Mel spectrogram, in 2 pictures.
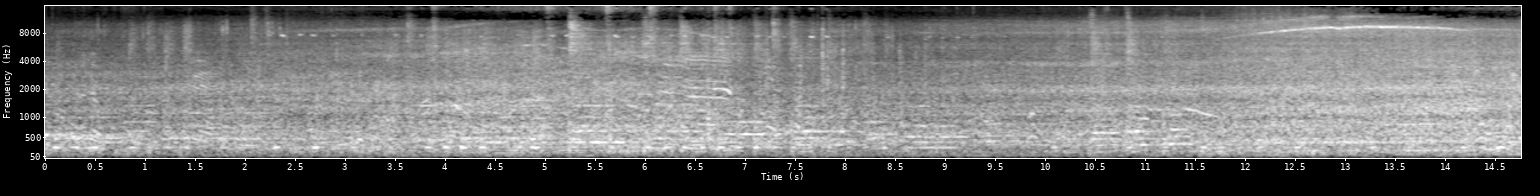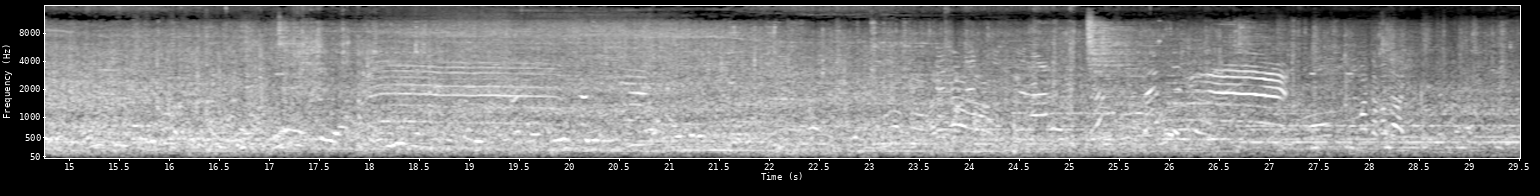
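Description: Heavy truck engines rumble steadily as a column of vehicles rolls past close by.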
